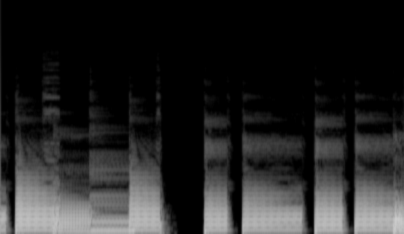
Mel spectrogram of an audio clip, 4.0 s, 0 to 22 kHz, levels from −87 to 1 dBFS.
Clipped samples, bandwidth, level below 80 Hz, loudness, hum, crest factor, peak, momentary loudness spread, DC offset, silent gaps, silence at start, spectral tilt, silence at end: under 0.1%; 4.2 kHz; -32 dBFS; -24 LUFS; none; 18 dB; -4 dBFS; 6 LU; under 0.1%; 1.78-2.04 s; 0 s; -13 dB/octave; 0 s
